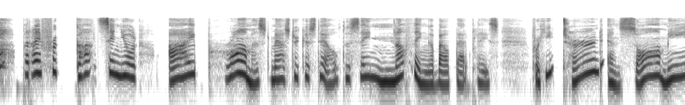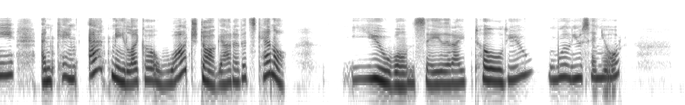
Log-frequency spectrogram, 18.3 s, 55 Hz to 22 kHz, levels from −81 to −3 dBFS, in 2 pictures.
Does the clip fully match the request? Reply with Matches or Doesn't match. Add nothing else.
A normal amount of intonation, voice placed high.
Doesn't match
